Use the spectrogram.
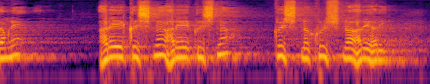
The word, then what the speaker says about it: कृष्ण: अगर कृष्ण होता तो क के नीचे वो दंडी होनी चाहिए। अभी क के नीचे क्या है? उल्टा उकार है, तो क्या उच्चारण होता है? कृष्ण होता है, कृष्ण होता है।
